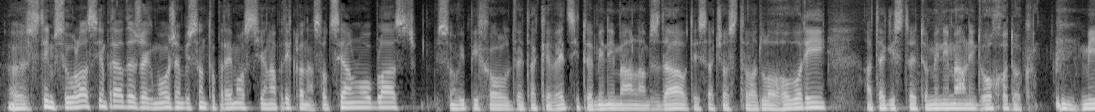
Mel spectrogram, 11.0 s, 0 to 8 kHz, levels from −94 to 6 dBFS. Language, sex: Slovak, male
